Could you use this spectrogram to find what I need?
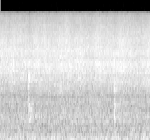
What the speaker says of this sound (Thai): พอควันเริ่มขึ้นนะครับให้ใส่หมูลงไป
